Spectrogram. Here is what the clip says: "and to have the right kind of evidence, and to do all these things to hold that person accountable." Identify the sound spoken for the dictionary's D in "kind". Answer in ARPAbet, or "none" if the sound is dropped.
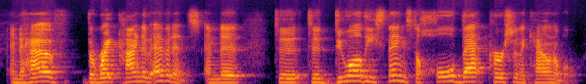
D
